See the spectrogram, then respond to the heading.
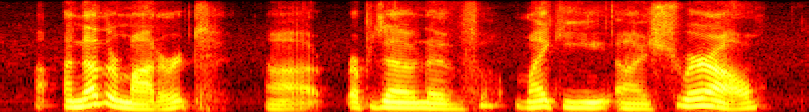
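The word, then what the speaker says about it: Sherrill: And in New Jersey, another moderate, uh, Representative Mikey Sherel, is that how you pronounce it? Charel. Cheryl, I thought Cheryl. Okay. um busted apart the coalition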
